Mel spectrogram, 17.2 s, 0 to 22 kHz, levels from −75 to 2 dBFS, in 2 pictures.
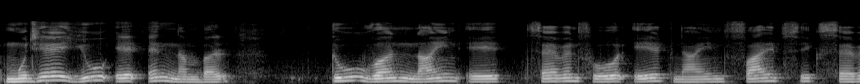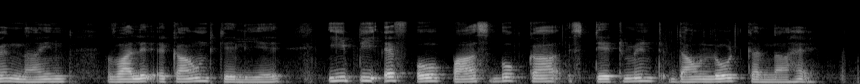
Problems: none marked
